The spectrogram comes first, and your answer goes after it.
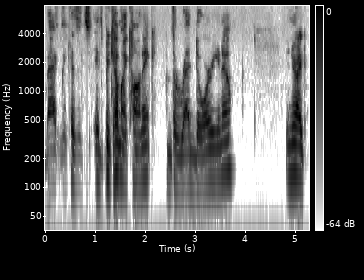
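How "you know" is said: ordinary talk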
